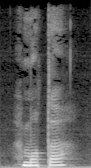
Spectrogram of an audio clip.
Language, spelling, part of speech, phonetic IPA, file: Czech, hmota, noun, [ˈɦmota], Cs-hmota.ogg
- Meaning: matter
